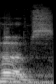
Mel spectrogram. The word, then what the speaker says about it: herbs: But yeah, for stuff like that, we call it herbs because it's spelt with an H. You know, there's an H in it, so you say it.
